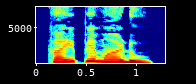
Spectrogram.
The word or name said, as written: ಕೈಪೆಮಾಡು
